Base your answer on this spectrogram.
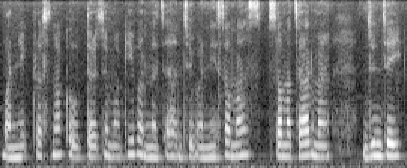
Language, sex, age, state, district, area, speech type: Nepali, female, 30-45, West Bengal, Jalpaiguri, urban, spontaneous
